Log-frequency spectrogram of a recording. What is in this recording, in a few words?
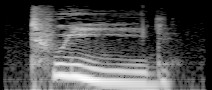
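"tweed", English; {twi:d}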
